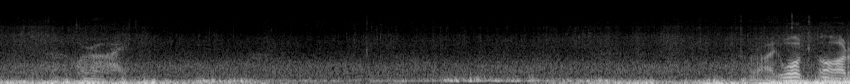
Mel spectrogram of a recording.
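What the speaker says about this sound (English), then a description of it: "That's some crazy wind up there" Strong, gusty Santa Ana wind at a local park batters the microphone with a deep, fluctuating rumble that dips briefly and then surges again, and a person speaks faintly at the start and at the end.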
